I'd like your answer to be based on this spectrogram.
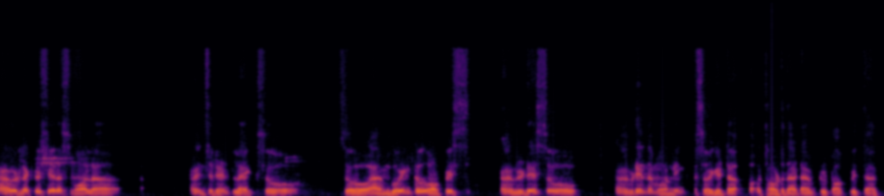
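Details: Adult man who stammers, notably in situations such as talking to a bus conductor or at a shop; stuttering.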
